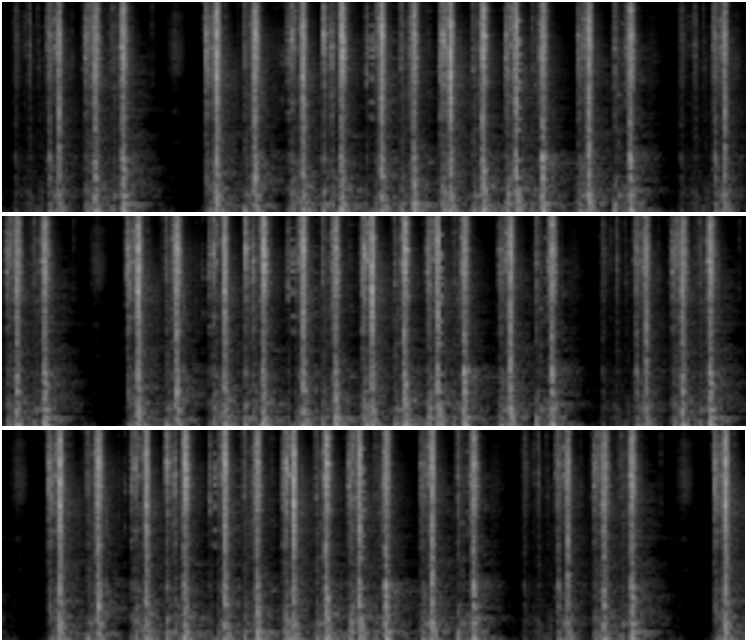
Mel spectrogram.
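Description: Both hands type with their fingertips on the round keys of an old, vintage metal manual typewriter, seen close up. Rapid, sharp, dry clacks come in bursts separated by brief pauses. Each strike is bright and cut off almost instantly with no ring.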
